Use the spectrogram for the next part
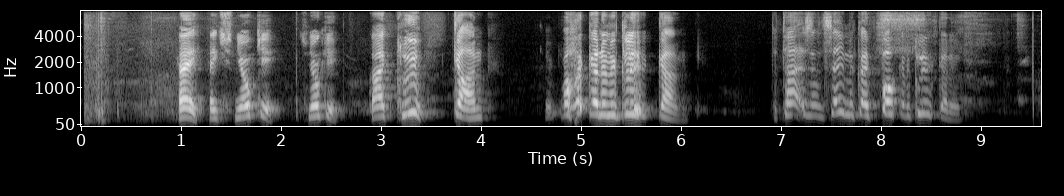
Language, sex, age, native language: Icelandic, other, 60-69, Russian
